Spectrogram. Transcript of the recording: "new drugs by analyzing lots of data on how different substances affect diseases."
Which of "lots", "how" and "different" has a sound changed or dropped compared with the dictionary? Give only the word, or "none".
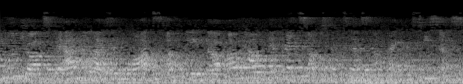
lots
